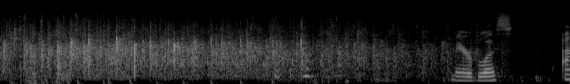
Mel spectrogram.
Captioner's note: applause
